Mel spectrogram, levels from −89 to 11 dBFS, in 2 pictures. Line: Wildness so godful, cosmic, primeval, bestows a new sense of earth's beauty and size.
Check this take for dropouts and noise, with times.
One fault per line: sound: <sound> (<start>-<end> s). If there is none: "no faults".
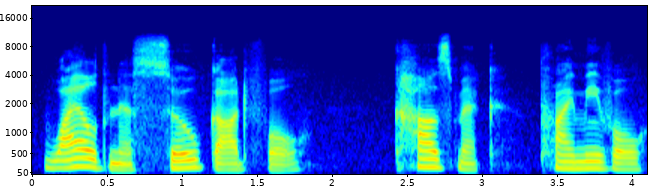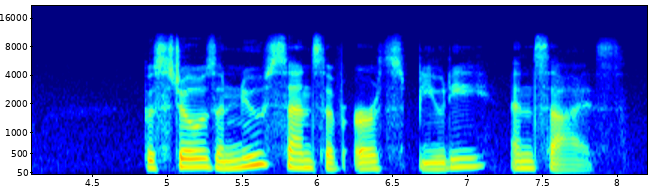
no faults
